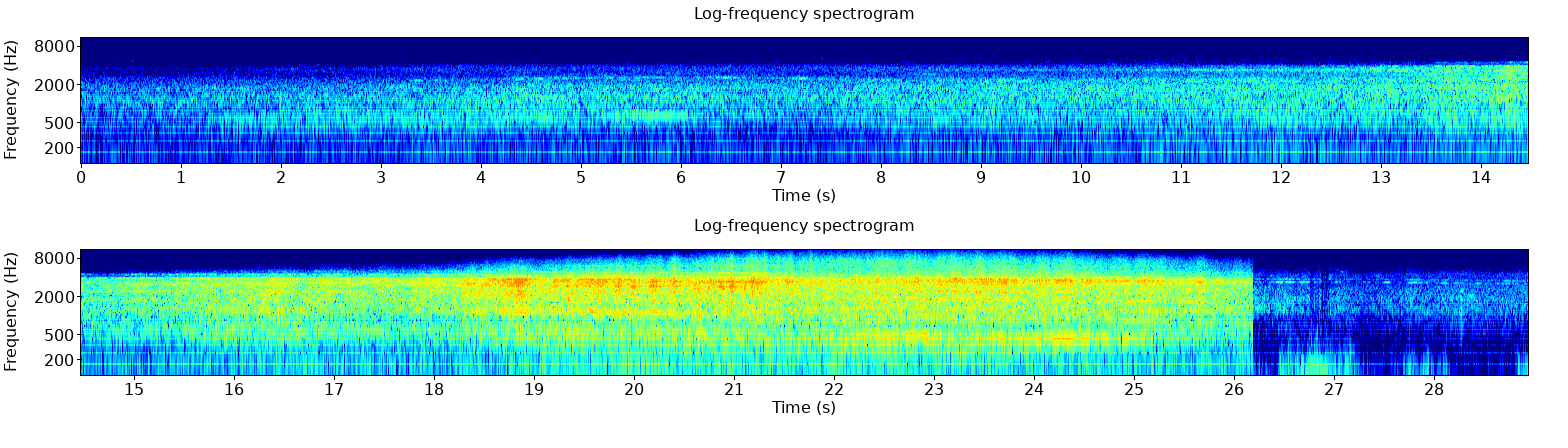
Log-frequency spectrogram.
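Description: Twin-engine jet airliner on final approach with gear down, its engine noise building steadily as it nears overhead, with whining tones that fall in pitch as it passes. The sound cuts off suddenly near the end, giving way to wind on the microphone.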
